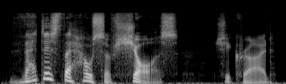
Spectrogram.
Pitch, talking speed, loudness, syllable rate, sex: 115 Hz, 165 wpm, -20 LUFS, 3.9 syllables/s, male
